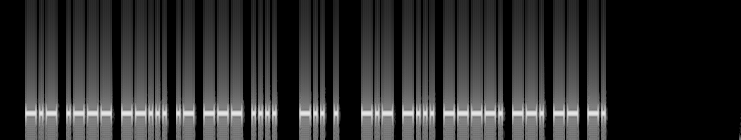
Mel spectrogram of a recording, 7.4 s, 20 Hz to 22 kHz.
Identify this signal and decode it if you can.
Morse code, heard as a keyed tone, about 34 wpm, 700 Hz. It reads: KJ7AOH DE KB9GMN
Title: USA Callsign DE Callsign - 6 Characters - 35wpm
